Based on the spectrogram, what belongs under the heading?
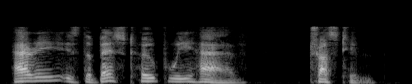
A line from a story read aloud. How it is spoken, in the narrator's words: said Lupin calmly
